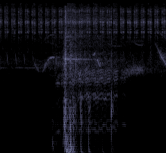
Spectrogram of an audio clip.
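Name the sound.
sheep bleating in Minecraft modpack video game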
